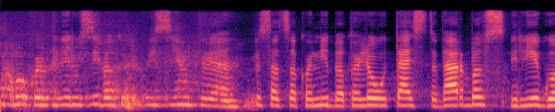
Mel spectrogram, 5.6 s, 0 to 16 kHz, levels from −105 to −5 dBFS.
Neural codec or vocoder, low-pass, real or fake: codec, 24 kHz, 1 kbps, SNAC; 10.8 kHz; fake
